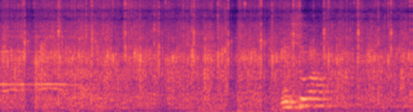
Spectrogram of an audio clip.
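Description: Audience applause for a film's two directors and two actors at a cinema premiere, a steady patter of clapping through which a voice greets the crowd.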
